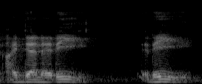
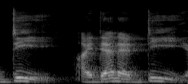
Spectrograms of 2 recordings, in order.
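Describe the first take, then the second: First: Identity with a light, quick tap in the last syllable; soft tap, not a full D, in 'identity'; tapped T. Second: Identity ending in a full, hard D; wrong proper D. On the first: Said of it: "It's not quite like that. It's more of". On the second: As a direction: say 'identity' with a clear D before the last vowel. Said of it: "It's not quite like that". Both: Shown as a demonstration.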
